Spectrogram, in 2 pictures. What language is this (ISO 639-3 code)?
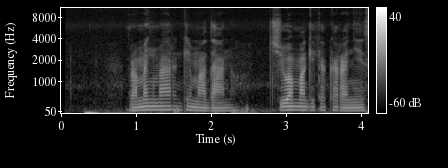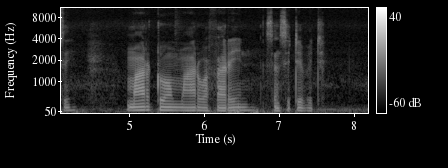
luo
